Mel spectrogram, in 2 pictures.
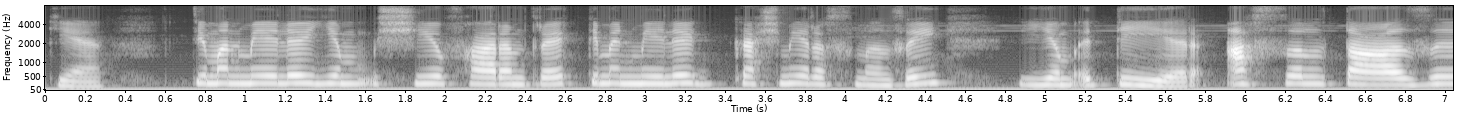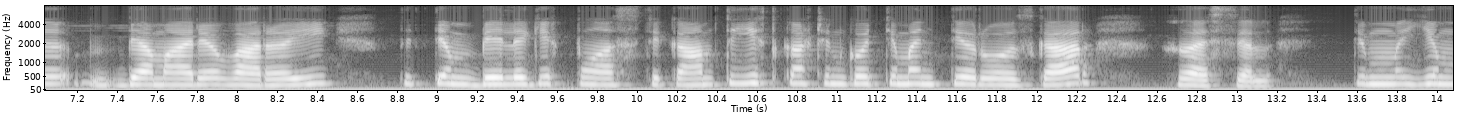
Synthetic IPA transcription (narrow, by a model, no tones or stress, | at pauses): kʲẽ | t̪imɐnmeːlʲejimʃiːfaːɾɐmt̪ɾɐjit̪̚t̪imɐnmeːlʲekɐʃmiːɾɐsnɐnzɨj | jim̰t̪ʲiːɾɐsɨlt̪aːzɨbʲɐmaːɾʲɐʋɐɾɐi | t̪ɨt̪ʲimbʲelɨɡʲik̚puɐst̪ʲikaːmt̪ɨjit̪ʰkɐ̃ʈʰinɡot̪ʲimɐnʲt̪ʲiɾoːzɡaːɾ | hɨɐsʲil | t̪imjim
